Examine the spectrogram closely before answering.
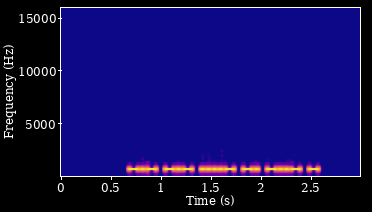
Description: Morse code, heard as a keyed tone, about 40 wpm, 700 Hz. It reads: KK4NXT
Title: USA Call Signs - 6 Characters - Repeated 2x - 40wpm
